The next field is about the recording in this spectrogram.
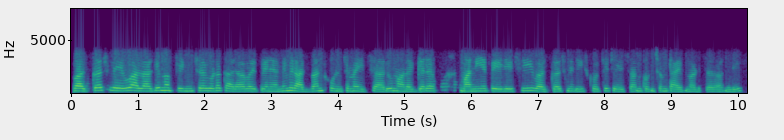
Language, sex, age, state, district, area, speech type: Telugu, female, 18-30, Telangana, Mahabubabad, rural, conversation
